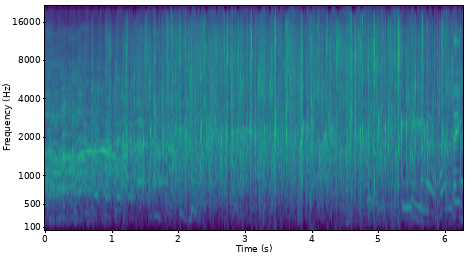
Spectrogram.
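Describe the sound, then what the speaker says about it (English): A special birthday clap performed by a game show studio audience, a dense burst of clapping with scattered chuckles and cheers, loud and steady throughout with voices mixed in. "So it's a special occasional clap."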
